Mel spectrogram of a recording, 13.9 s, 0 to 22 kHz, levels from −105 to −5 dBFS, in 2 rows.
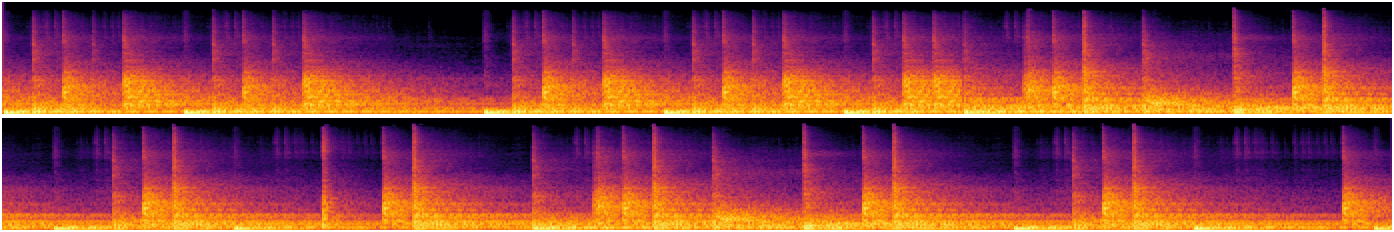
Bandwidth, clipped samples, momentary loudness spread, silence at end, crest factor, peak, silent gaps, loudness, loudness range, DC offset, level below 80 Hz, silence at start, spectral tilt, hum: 11 kHz; under 0.1%; 5 LU; 0 s; 14 dB; 0 dBFS; none; -17 LUFS; 2 LU; under 0.1%; -22 dBFS; 0 s; -9 dB/octave; none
